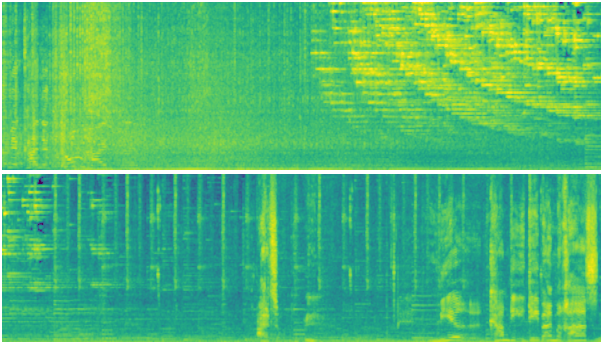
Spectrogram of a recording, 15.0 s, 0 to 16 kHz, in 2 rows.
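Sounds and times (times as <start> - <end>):
old pickup truck engine pulling away from a yard: 0.0 - 14.9
speech: 0.1 - 1.8, 10.7 - 11.6, 12.9 - 14.9
high whine: 3.0 - 9.4.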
